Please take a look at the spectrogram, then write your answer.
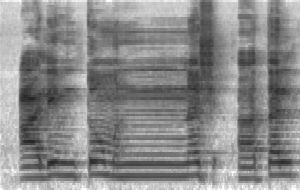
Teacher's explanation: نون مشدد میں غنہ کیا جائے گا اور الف پر زبر کی حرکت ہے، الف کو حمزہ پڑھا جائے گا.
